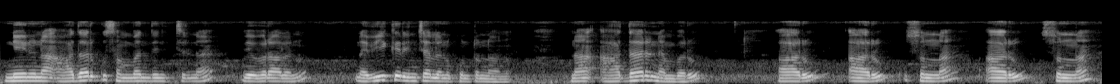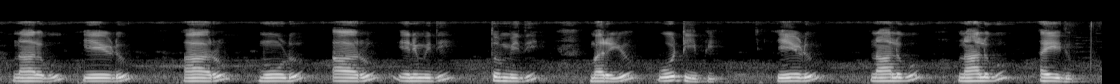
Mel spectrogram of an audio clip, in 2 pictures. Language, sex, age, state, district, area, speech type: Telugu, male, 18-30, Andhra Pradesh, Krishna, rural, read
